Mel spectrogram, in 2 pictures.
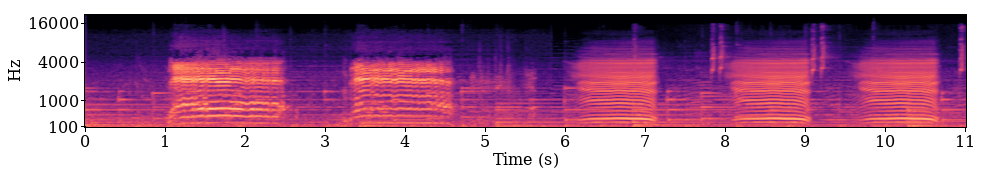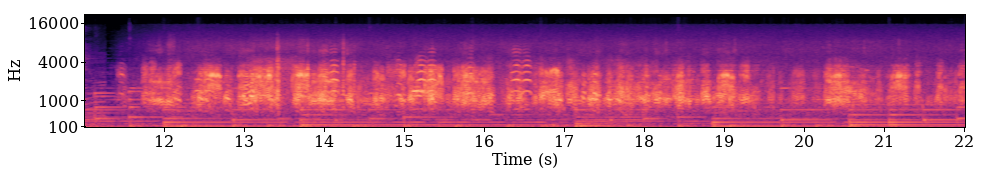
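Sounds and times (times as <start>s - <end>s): quiet background music: 0.0s - 22.0s
farm animal calling: 7.8s - 22.0s.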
